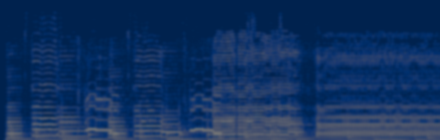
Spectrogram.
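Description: A woodwind melody with sustained harmonic notes plays throughout, with no animal voice present.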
